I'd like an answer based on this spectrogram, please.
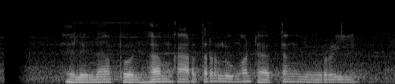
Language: Javanese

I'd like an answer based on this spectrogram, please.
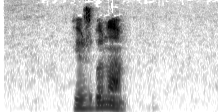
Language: Mari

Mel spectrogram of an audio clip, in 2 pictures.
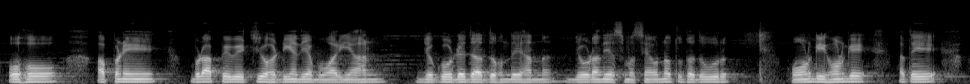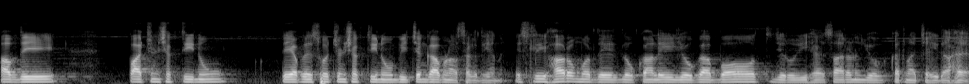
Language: Punjabi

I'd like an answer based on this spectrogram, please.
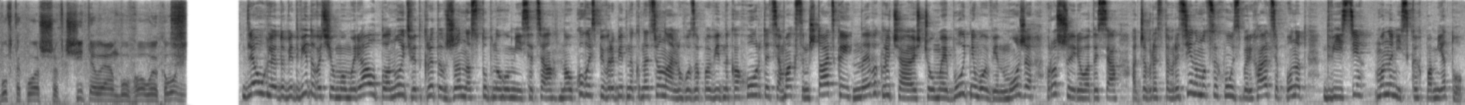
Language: Ukrainian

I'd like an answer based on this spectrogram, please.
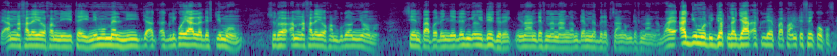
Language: Indonesian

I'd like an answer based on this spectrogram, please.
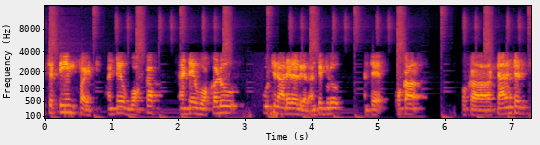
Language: Telugu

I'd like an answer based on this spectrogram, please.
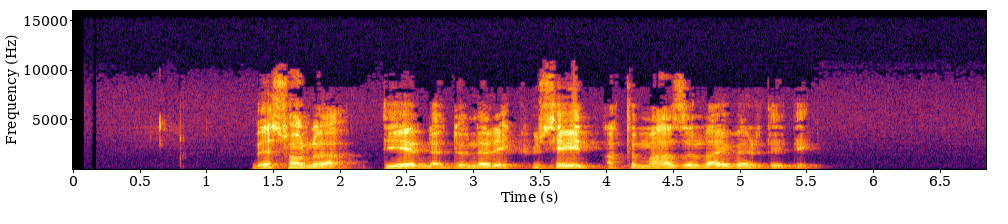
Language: Turkish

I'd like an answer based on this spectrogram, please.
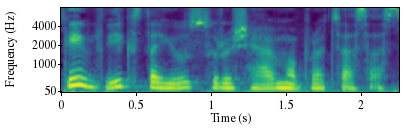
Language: Lithuanian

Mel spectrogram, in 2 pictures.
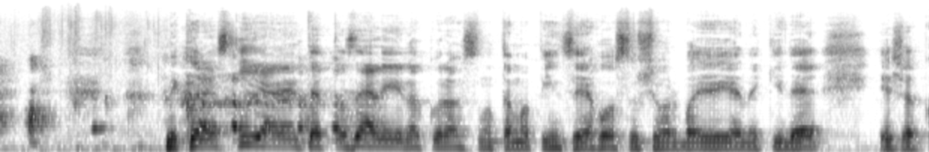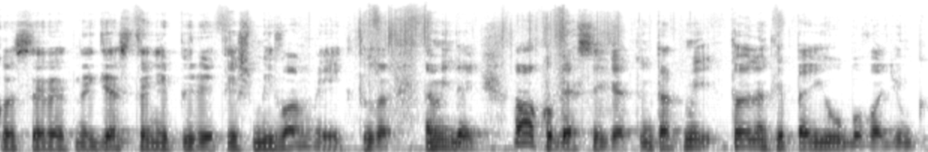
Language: Hungarian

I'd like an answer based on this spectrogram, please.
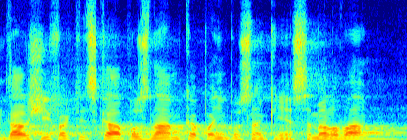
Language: Czech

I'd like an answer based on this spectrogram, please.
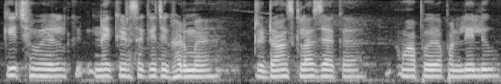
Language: Maithili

